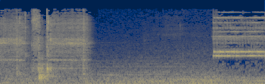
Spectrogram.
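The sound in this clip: A telephone rings after a number has been dialed: a brief patch of clattering mechanical sound is followed by a pause, then a bright, steady bell-like ring near the end.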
